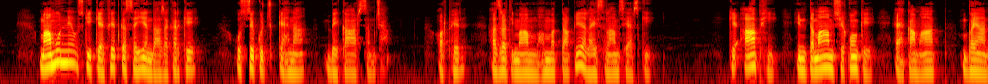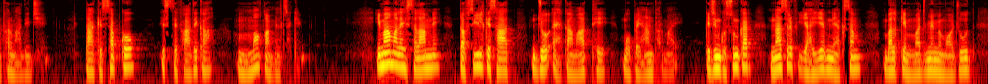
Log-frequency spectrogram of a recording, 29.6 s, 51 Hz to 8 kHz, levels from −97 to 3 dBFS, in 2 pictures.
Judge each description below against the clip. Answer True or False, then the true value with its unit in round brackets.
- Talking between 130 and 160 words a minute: True (145 wpm)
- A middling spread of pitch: True (4.7 semitones)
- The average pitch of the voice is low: True (120 Hz)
